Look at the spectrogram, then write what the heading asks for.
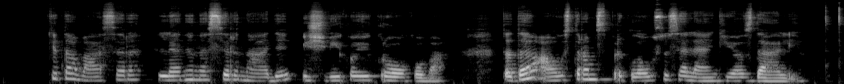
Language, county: Lithuanian, Alytus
